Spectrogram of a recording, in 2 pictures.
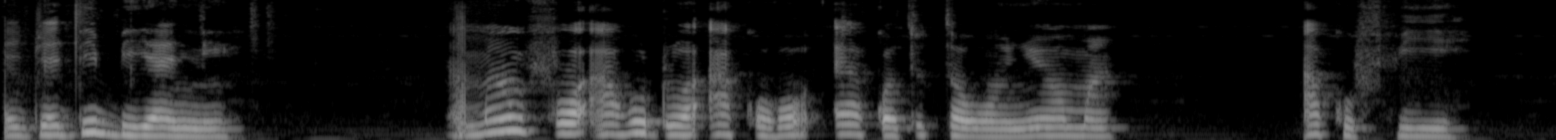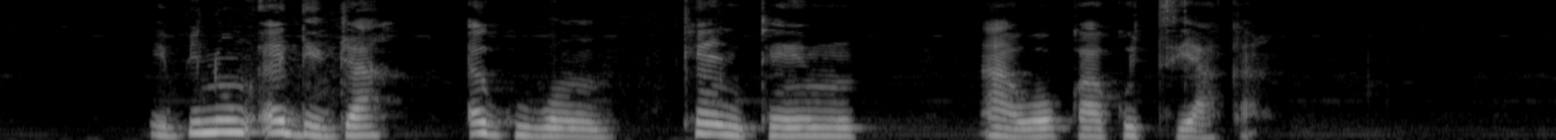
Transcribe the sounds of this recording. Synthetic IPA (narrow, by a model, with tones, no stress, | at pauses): ɛ˨d͡ʑᶣɛ˨dɪ˦bi˨a˨nɪ̃˨ | a˨mã˦m˦fʊ˦ɔ˦ʔa˨ɦʊ˦dʊ˨˦ɔ˦ʔa˦kʰɔ˨hʊ˦ɛ˦˨kʰɔ˨tʊ˦tʰɔ˨wɔ̃˨nɲɪ̃˦ɔ˦mã˦ | a˦kʰɔ˨fi˨e˨ | e˨bi˦nũ˦mæ˦dɪ˨d͡ʑᶣa˦ | æ˦ɡu˨wɔ̃˨ŋ | kʰɛ̃˦˨n̩˨tʰẽ˦ŋmũ˦ | a˨wɔ˨˦kʷa˦kʊ˦tʰi˨a˨kʰa˨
